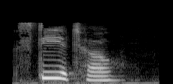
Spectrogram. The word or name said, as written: steato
